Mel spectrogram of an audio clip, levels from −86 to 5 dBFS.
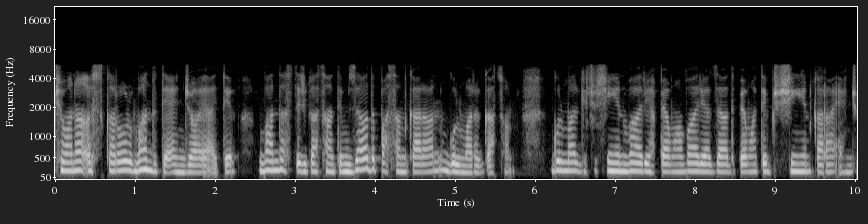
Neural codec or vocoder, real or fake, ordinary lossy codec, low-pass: none; real; none; 5.4 kHz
